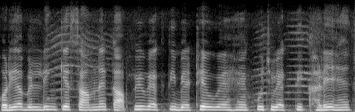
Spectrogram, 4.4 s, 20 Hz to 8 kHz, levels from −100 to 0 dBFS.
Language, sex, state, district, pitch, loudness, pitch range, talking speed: Hindi, male, Jharkhand, Deoghar, 195 Hz, -18 LUFS, 185-205 Hz, 190 wpm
